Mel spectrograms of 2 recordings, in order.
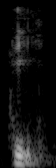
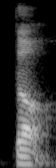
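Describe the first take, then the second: First: The word ends with an 'ee' vowel sound. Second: The word ends with an 'uh' vowel sound. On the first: The next word starts with a vowel sound. "보통이면 앞에 뒤에 모음으로 발음이 될 때는 the라고 해요" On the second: The next word starts with a consonant sound. "근데 자음이 왔을 때는 the, the라고 해요"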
